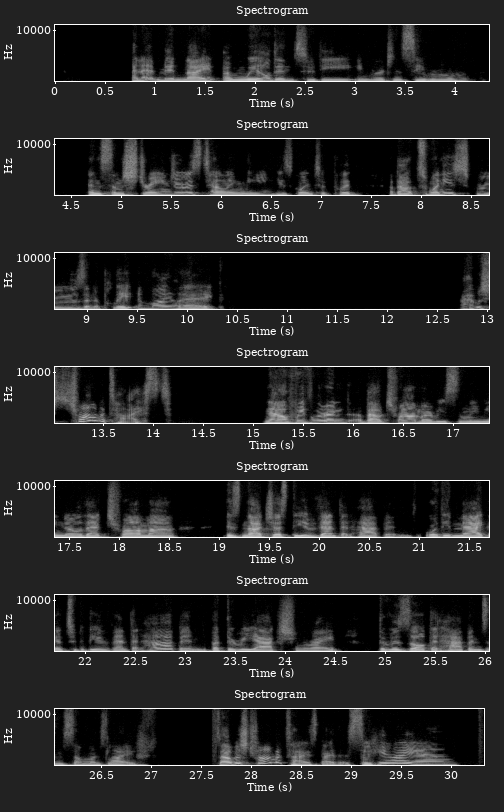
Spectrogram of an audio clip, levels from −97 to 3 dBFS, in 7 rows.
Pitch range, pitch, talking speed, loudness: 155-210 Hz, 180 Hz, 155 wpm, -31 LUFS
